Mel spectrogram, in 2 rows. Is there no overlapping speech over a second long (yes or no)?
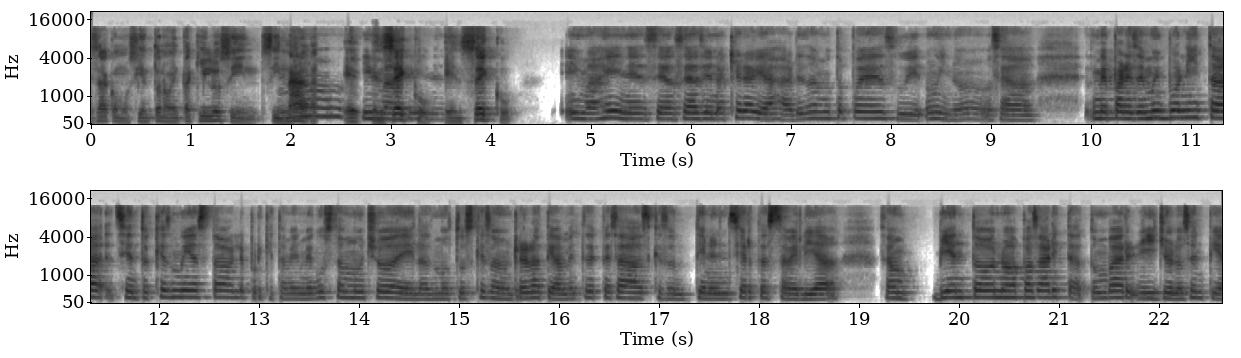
no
